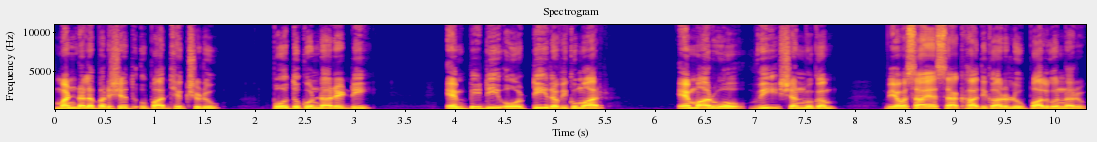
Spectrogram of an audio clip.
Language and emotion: Telugu, neutral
